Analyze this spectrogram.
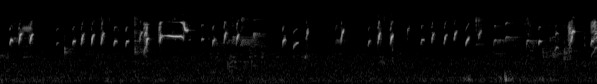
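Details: European goldfinch song for encouraging a caged pet goldfinch to sing: steady rapid twittering with a drawn-out whistled slur near the start and repeated buzzy chirps throughout.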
